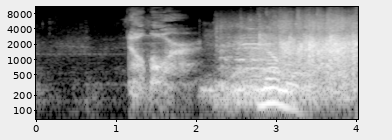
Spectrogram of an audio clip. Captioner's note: applause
